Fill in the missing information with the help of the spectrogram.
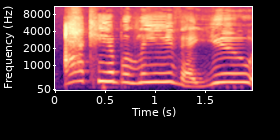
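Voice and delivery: high, loud and slow, a scolding mother's outburst; exasperated mother. Retold or imitated. Mother scolding her son's teacher on the phone, loud exasperated disbelief. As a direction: let the disbelief burst out high and drawn out.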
